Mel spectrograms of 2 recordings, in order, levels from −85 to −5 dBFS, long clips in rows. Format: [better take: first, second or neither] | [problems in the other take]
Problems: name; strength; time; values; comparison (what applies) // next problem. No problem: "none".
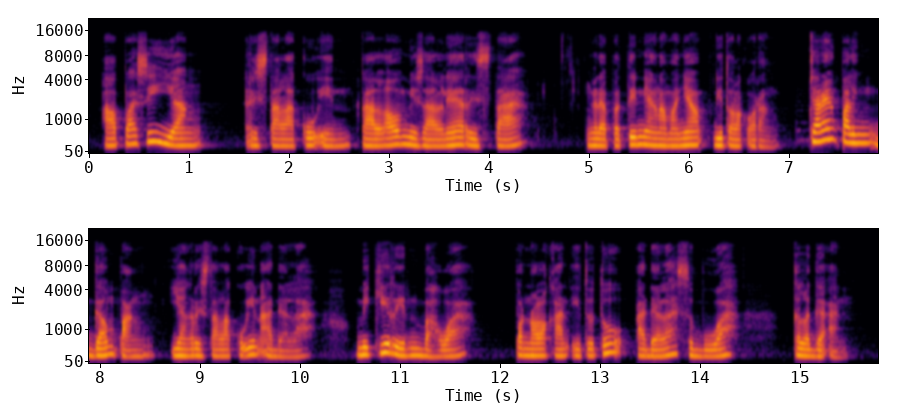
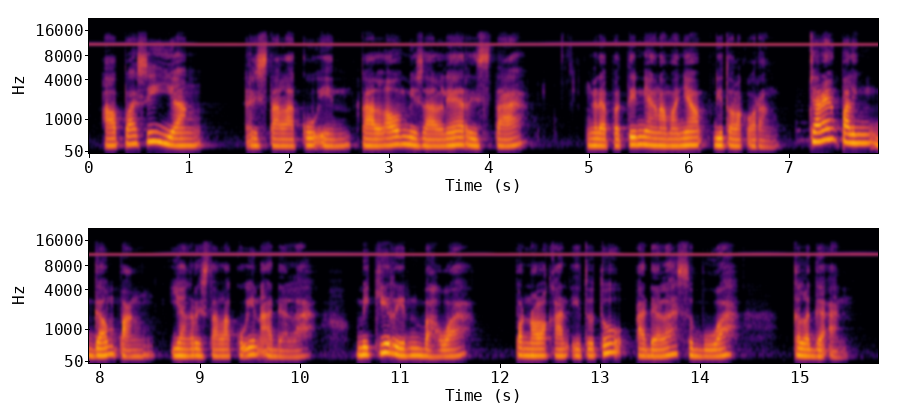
first | high-pitched whine; loud; throughout; 11 kHz, 10 dB below the speech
